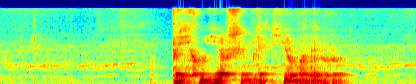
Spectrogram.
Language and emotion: Russian, angry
